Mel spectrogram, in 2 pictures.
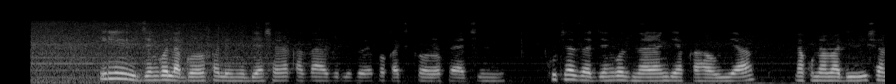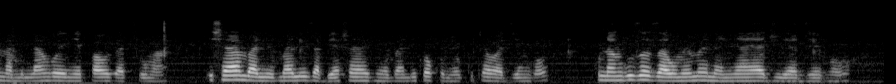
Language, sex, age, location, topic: Swahili, female, 18-24, Nairobi, finance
